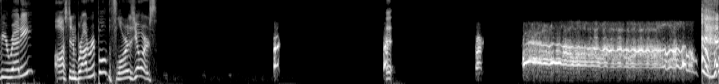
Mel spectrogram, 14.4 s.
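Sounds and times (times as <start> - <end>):
speech: 0.0 - 3.2, 7.7 - 8.0
person imitating a chicken: 10.4 - 14.1
laughter: 14.1 - 14.3.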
